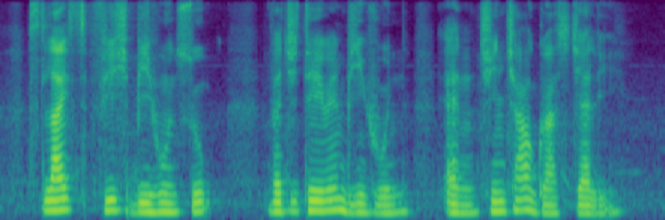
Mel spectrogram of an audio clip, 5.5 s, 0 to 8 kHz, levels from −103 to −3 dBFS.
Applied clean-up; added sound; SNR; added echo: none; none; none; none.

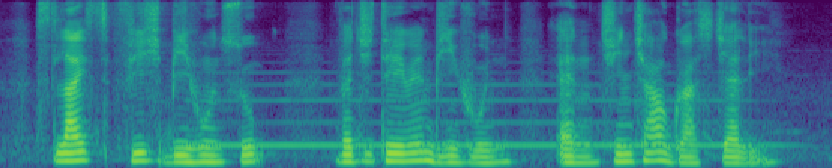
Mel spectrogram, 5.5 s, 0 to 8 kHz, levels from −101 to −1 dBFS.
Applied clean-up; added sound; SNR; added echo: none; Wind instrument, woodwind instrument; 17 dB; none.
